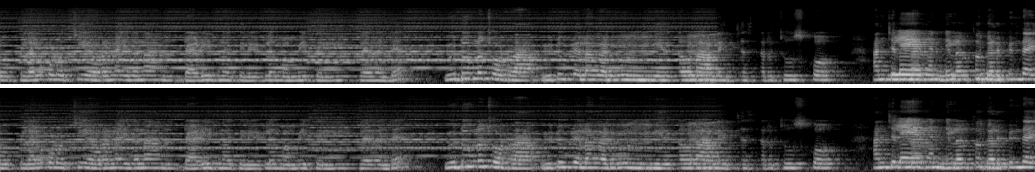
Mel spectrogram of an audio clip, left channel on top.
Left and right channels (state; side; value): normal; both; correlation 0.39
